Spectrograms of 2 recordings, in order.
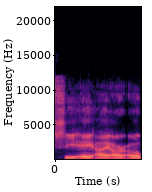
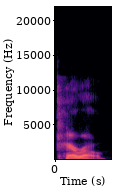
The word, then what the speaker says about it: Cairo: C A I R O. But they pronounce it KO.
